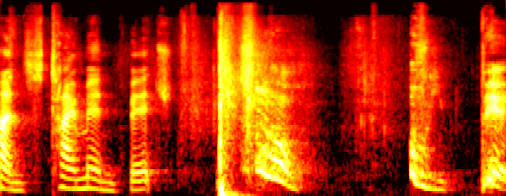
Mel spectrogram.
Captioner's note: Alex groaning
